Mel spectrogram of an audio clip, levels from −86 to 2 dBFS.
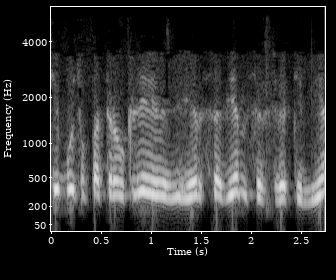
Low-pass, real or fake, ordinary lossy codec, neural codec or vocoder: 5.4 kHz; real; MP3, 24 kbps; none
